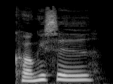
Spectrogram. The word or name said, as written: kongesæde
